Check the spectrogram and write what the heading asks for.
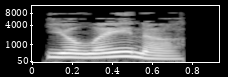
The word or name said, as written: Jelena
